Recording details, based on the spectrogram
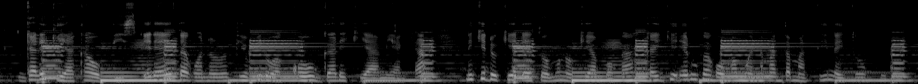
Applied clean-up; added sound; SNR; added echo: none; Electric guitar; -3 dB; none.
